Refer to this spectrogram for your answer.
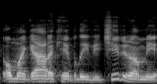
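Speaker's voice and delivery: put-on, acted-out shocked disbelief. Speaker retelling a woman's reaction, acting out shocked disbelief. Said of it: "she was all shocked".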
